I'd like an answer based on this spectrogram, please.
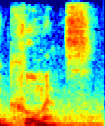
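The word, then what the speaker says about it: Cuman: kieving were the the cumins humans it's spelled c-u-m-a-n like the spice yeah uh they were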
